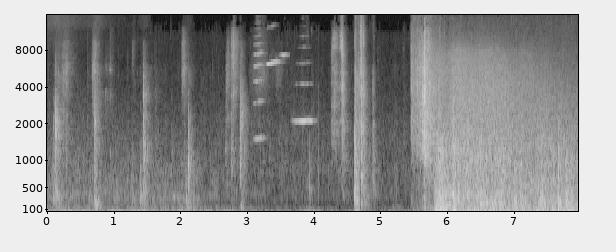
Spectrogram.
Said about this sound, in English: I find it so hard with this weather. The storms and thunder do not cease.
